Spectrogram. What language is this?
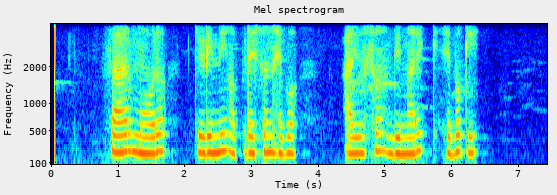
Odia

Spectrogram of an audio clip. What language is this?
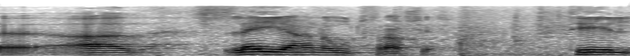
Icelandic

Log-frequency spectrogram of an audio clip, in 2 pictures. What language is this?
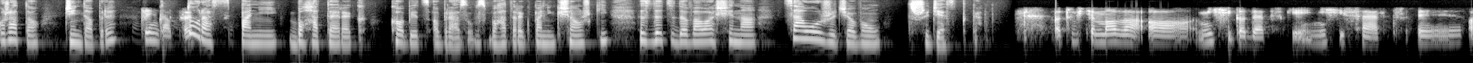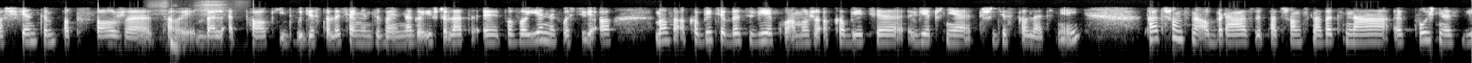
Polish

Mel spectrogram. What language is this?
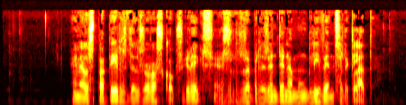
Catalan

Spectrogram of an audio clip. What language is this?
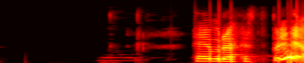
Icelandic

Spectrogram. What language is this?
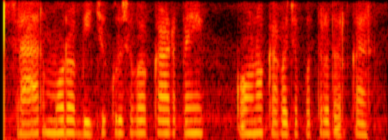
Odia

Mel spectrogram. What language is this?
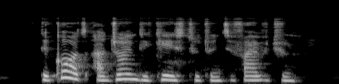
Nigerian Pidgin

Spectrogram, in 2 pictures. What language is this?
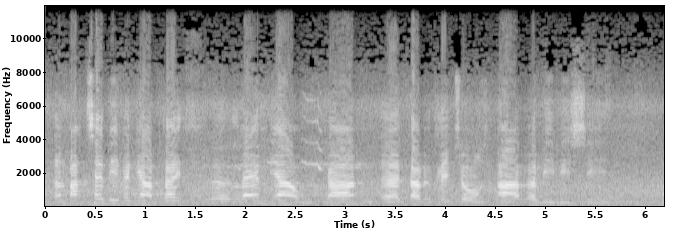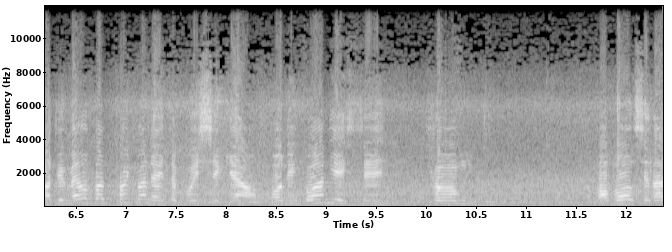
Indonesian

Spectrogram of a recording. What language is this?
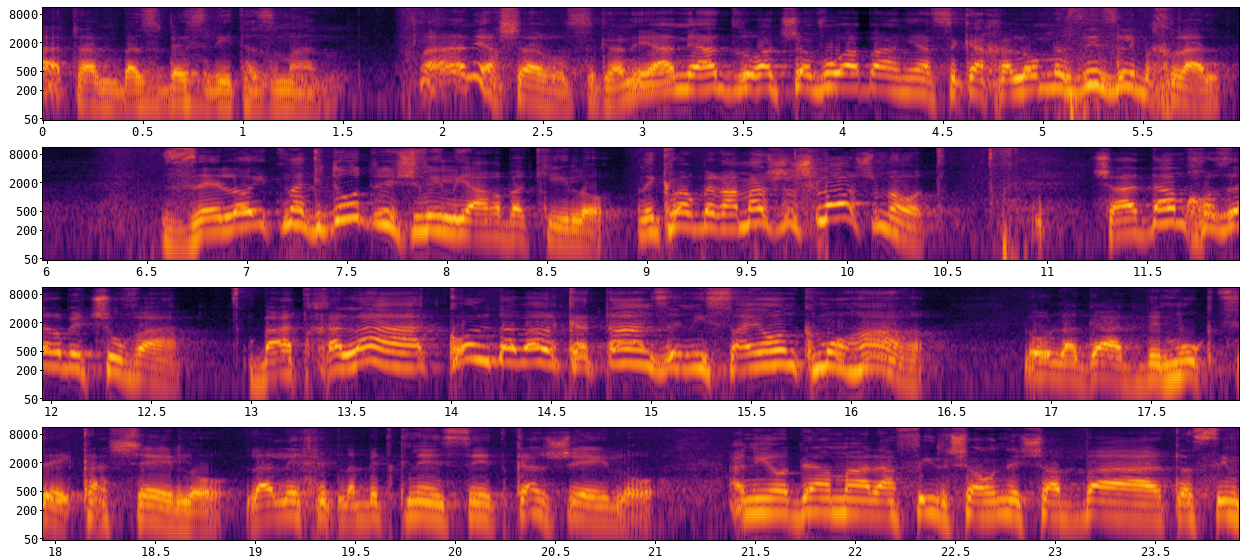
Hebrew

